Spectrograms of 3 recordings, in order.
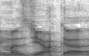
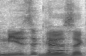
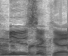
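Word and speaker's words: Muzyka: the BioWare co-founders Ray Mazzucca and Greg Zestchuk. Is it Musica and Zestchuk? Yes. Mazzucca. Sorry. Wow. How do you say it? I honestly don't know. No, it's Musica. It's Ray Musica.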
